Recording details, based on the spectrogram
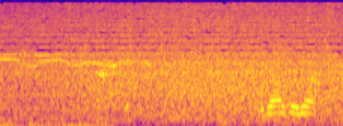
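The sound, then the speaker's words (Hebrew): Dense, steady applause from many hands heard on the radio station Radio Kol Chai, a continuous crackling wash that holds an even loudness throughout, with a faint voice briefly surfacing underneath near the end. “איזה רעש הזה? איפה הרעש הזה צץ לנו פתאום? איזה מחיות כפיים.”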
